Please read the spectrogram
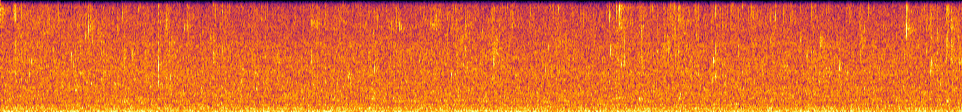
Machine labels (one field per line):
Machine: pump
